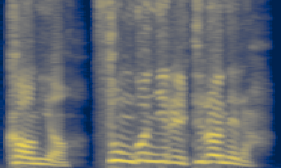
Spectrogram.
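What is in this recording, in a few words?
Vox Skill, Korean; Seria; kings raid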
